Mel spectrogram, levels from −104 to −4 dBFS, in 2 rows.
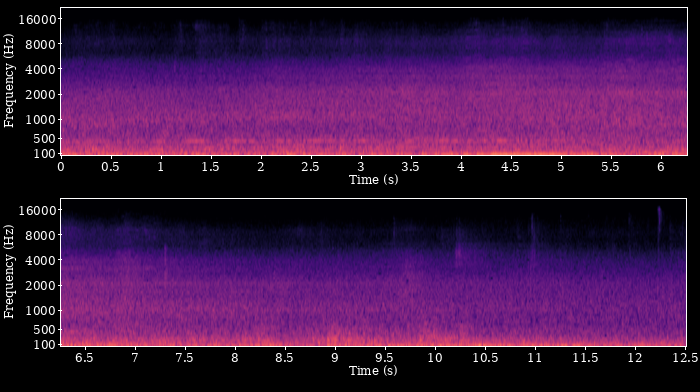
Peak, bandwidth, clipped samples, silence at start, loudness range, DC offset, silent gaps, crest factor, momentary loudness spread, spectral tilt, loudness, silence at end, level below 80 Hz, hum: -28 dBFS; 10.5 kHz; under 0.1%; 0 s; 4 LU; under 0.1%; none; 14 dB; 7 LU; -7 dB/octave; -46 LUFS; 0 s; -44 dBFS; none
